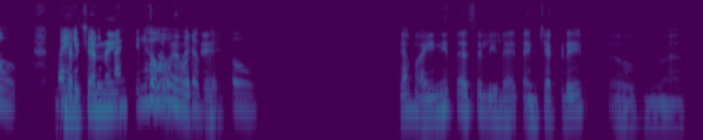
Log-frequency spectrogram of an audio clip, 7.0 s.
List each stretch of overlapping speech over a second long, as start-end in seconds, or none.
0.6-2.1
